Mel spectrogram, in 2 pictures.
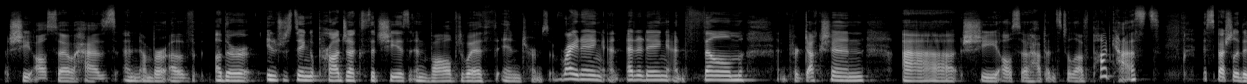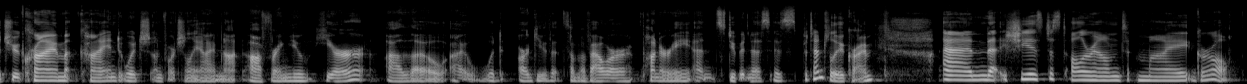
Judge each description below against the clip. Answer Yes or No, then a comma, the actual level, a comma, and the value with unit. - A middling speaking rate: Yes, average, 160 wpm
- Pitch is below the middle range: No, medium, 185 Hz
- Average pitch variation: Yes, average, 4.6 semitones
